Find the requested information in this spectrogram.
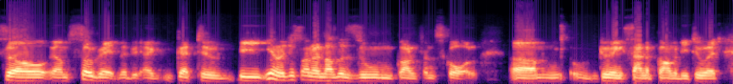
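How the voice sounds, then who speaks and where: With a Pakistani accent, a man speaks at a moderate pace and medium pitch, with ordinary pitch variation. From Pakistan, Karachi. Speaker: stand-up comedian. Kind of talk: stand-up. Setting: video call.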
